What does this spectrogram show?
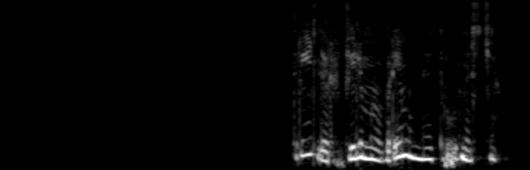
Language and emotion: Russian, neutral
